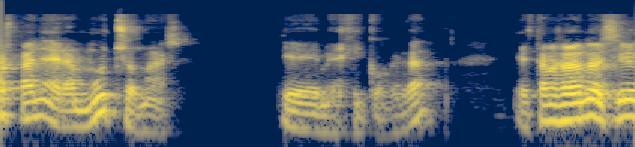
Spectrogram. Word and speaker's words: México: España y México o México, vamos a decirlo bien, ¿verdad? Está escrito con la X, pero se pronuncia con la con la J, pero no en todas las palabras, ¿verdad?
